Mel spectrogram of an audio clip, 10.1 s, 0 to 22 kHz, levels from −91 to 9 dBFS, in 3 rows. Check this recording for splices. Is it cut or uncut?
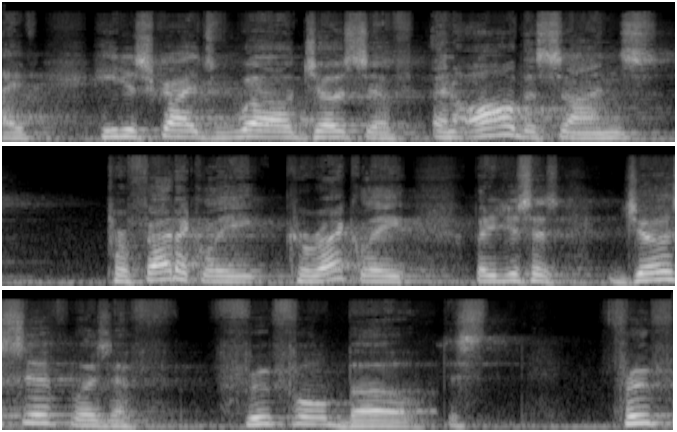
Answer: cut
